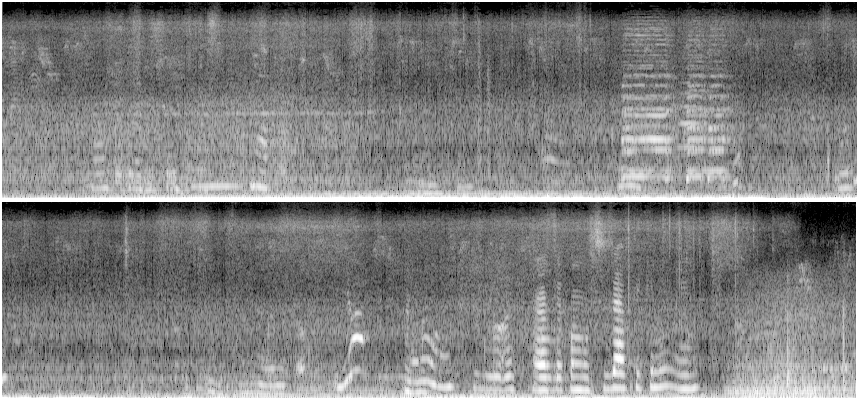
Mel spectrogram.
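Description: A woman talks nearby.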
